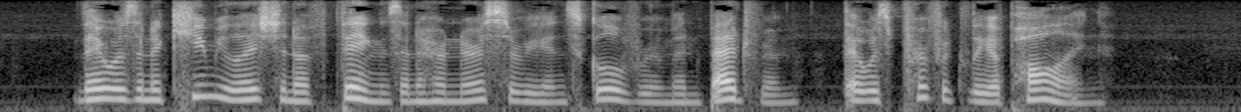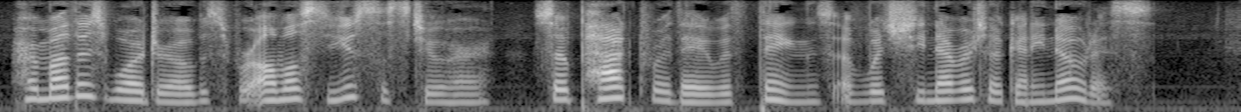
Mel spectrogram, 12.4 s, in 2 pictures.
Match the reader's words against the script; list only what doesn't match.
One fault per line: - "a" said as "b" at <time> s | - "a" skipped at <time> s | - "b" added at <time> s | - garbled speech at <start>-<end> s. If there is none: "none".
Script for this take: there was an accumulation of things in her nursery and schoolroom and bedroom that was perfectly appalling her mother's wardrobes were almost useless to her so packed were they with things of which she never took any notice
none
